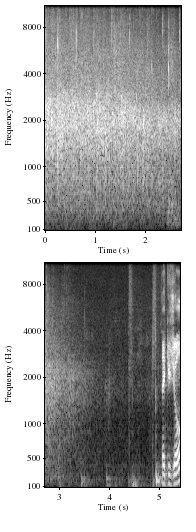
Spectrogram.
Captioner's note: applause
